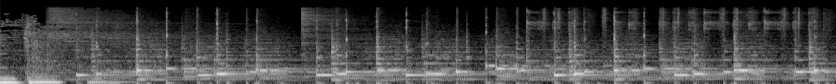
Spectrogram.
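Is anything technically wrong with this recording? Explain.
No, nothing in this audio points to a technical problem, and the signal holds steady throughout.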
